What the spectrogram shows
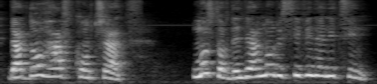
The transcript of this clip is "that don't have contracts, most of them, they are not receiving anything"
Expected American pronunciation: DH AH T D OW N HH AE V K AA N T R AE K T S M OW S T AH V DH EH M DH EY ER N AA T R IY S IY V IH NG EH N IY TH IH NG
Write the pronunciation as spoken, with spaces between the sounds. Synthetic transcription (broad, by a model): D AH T D OW N HH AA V K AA N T R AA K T M OW S T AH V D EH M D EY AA N AA T R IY S IY V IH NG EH N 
